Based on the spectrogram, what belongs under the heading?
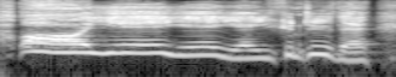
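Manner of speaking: high-pitched burst of yeses; mock eager agreement. Genius grants clown's odd shower request, mock eager agreement. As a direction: leap up high, then settle while agreeing.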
